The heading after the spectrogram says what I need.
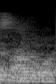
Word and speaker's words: सागर: आज भी रेलवे की टिकट में वही स्पेलिंग, वो चेंज नहीं की गई है। उनको उससे याद रखा जाए और जुड़ा जाए, इसलिए उसको सागौर ही लिखते हैं, नंबर पढ़ते सागर है।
